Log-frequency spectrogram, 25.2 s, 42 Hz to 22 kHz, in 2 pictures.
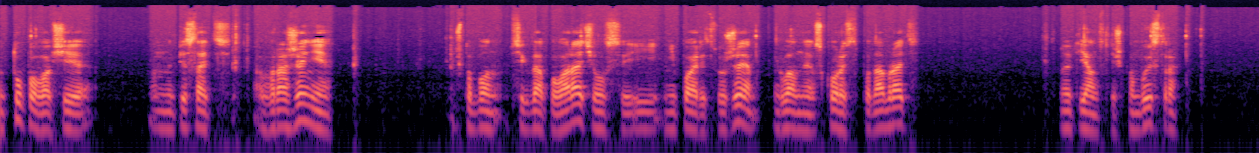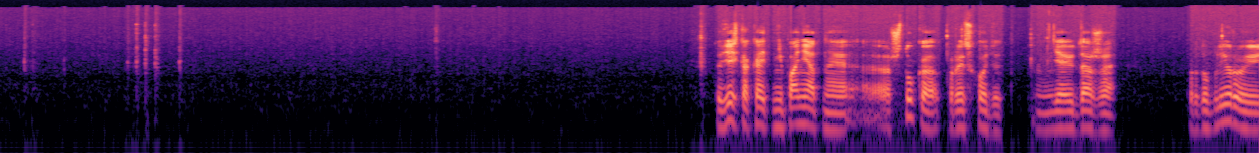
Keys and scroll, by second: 1.7-3.0 typing, 3.5 KP_Multiply, 4.1 KP_2, 4.5 KP_Enter, 8.4 KP_0, 10.4 KP_0, 10.8 space, 12.8 BackSpace, 13.2 Delete, 13.9 KP_3, 14.0 KP_Enter, 14.4 KP_0, 19.5 KP_0, 22.9 ctrl+d.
